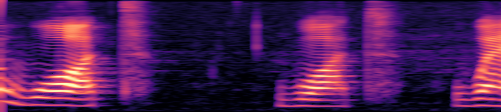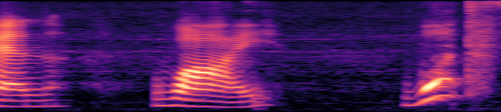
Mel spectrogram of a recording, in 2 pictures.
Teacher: От наприклад What When Why всі вони слідують цьому правилу що якщо у нас буква H іде після w вона є глуха Вона просто викидається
